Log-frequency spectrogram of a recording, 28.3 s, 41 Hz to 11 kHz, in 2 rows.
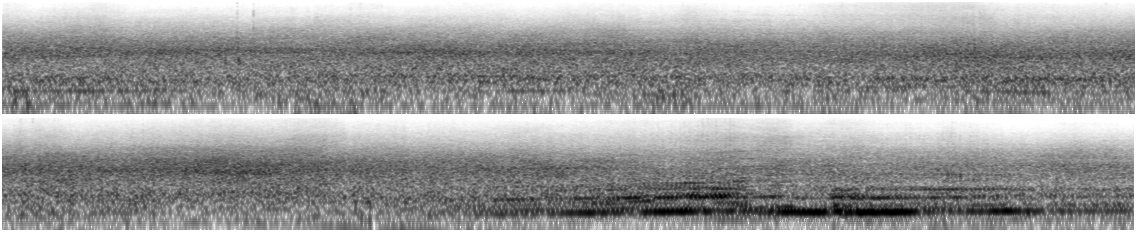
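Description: Ferrari FF's 6.3-litre V12 idling steadily amid outdoor traffic hum. It grows louder for several seconds near the end.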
